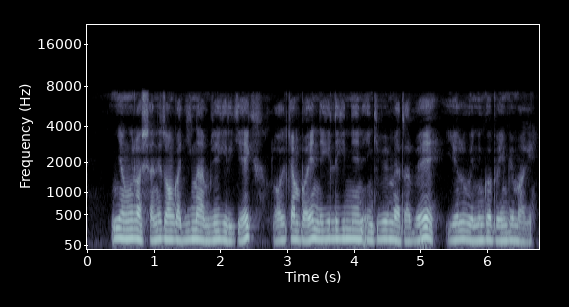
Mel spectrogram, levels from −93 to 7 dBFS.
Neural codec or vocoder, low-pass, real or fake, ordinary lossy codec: none; 7.2 kHz; real; Opus, 64 kbps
